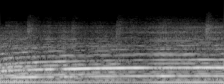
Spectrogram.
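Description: Live rock band music: the lead electric guitar bends a note up and holds it, sustaining over a steady bass line.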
